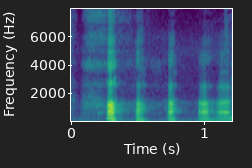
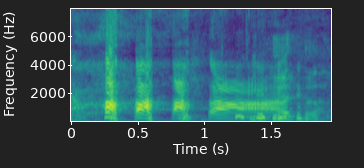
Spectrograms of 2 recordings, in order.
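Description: First: Measured, restrained mock laugh; imitating a sophisticated gentleman's laugh; dignified laugh. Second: Much higher, much louder forced cackling laugh; bare the teeth and cackle like a bad actor; hammed-up fake laughter. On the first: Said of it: "a very dignified, sophisticated laugh". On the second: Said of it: "he bares his teeth and he's like".

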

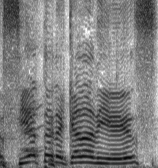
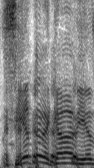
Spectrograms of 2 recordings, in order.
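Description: First: Siete de cada diez stretched slowly; slow drawn-out. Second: Said in the usual way. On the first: Shown as a demonstration. (alargando siete de cada diez despacio)

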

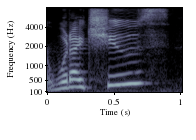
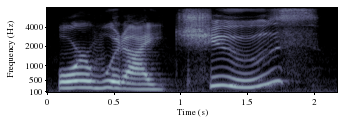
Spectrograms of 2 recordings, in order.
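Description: First: "choose" lifted high and stressed; "choose" rings out as the key word. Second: "choose" drawn out slowly and held; stress on choose. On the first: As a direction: pitch up on "choose" to hit it. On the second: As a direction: lean on the word "choose", stretch it. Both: Shown as a demonstration. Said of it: "choose is a very important word here".

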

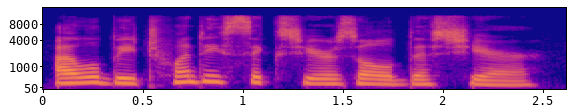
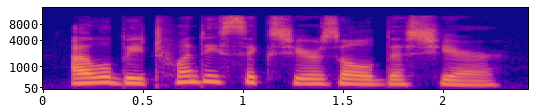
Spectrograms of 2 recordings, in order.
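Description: The two takes are said the same way.

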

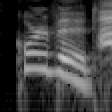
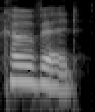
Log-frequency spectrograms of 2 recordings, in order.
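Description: First: "Corvid" with a clear r, KOR-vid, stressed and raised; correct pronunciation. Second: "covid" said as the virus, with no r: KO-vid; "covid", the illness word, no r sound; wrong word. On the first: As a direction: lean on the r in "Corvid". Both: Shown as a demonstration. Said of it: "Not covid".

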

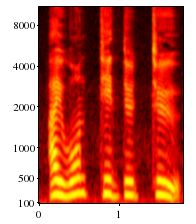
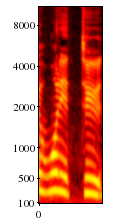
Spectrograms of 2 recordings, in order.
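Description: First: "I wanted to" slow and laboured, no sounds dropped; every sound pronounced. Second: "wanted to" run together, middle t dropped; sounds dropped. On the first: Teacher shows the awkward undropped version, every sound pronounced. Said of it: "脱落して言っていいものを、 わざわざ". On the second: Teacher shows the easier version, sounds dropped. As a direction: let the t go in "wanted to". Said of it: "あそこ脱落して". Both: Shown as a demonstration.

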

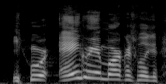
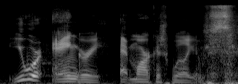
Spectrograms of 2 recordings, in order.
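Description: First: Higher, with the weight on "angry" and a falling end; "angry" pitched up and stressed, the rest falling away; amused emphasis. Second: Said in the usual way. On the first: Shown as a demonstration. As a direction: land hard on "angry", half laughing. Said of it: "repeated, amused emphasis". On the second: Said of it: "repeats the line with emphasis".

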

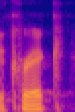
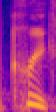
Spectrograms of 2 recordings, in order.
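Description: First: "crick" rhyming with "brick"; short-vowel "crick" for creek; rural crick. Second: "creek" rhyming with "seek"; long-vowel "creek"; standard creek. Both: Shown as a demonstration. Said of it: "they called it a crick".

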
